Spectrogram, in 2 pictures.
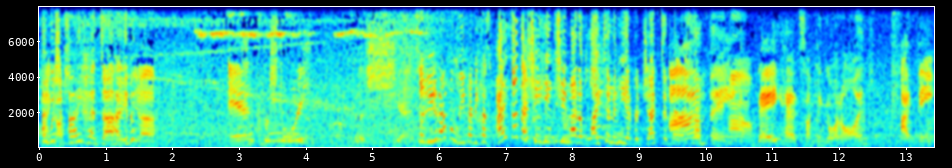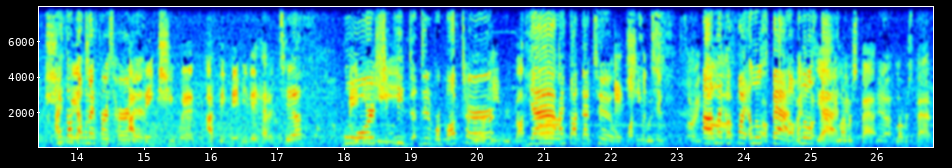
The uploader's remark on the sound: This talk is recorded in a café in Harlem. We are sitting outside, next to a busy street. I decided to publish this conversation, even if the background sounds try to overtake.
